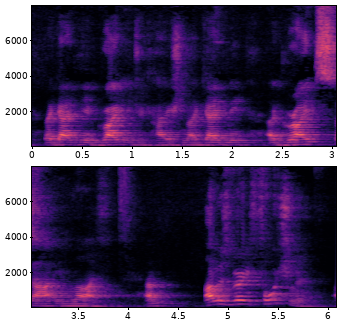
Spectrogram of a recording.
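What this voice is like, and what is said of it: Australian accent. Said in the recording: “as you can probably tell by my accent, I'm an Australian.”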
